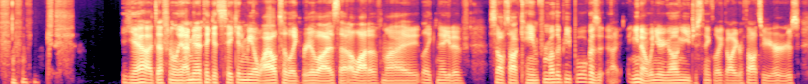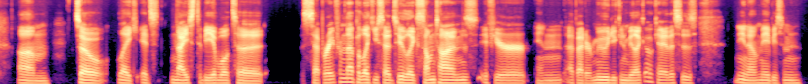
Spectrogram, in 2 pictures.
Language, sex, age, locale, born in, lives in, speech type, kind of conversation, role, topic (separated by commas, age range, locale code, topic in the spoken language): English, male, 30-34, en-US, United States, United States, conversation, podcast, host, What are some effective ways to break the cycle of negative self-talk?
